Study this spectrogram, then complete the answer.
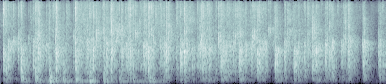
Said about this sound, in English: So please give a warm round of applause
